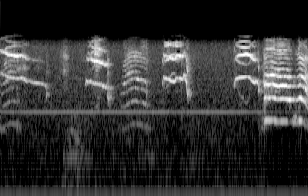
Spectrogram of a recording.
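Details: Mother cat taking her kitten back home from a child; loud, repeated high meows with strong harmonics, some wavering and falling, about six calls in quick succession, and a steady faint tone underneath.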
